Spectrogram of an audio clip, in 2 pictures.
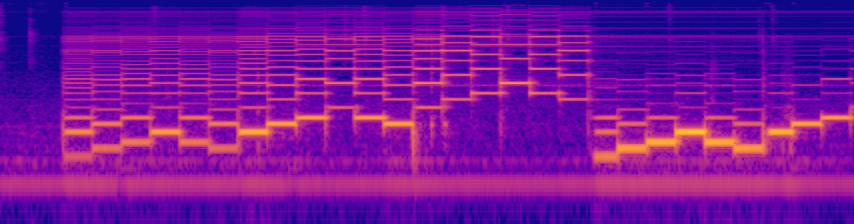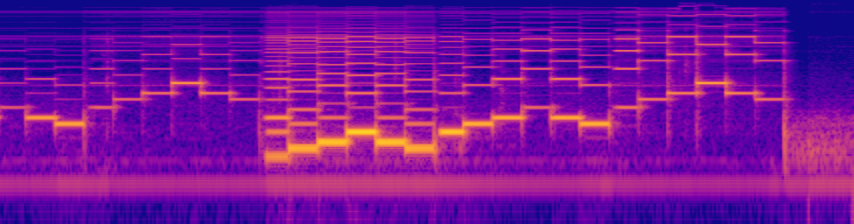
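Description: Test tones from a Commodore SID sound chip play as bright, buzzy chiptune arpeggios rising and falling in stepped runs across several phrases, loud and close, with no voices.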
